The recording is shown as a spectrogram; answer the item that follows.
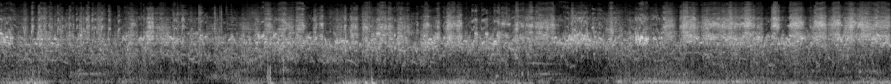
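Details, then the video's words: Budgerigars in an aviary colony squealing and chattering, harsh high squawks mixed with rapid twitters, the busy chorus running unbroken with a brief louder squeal near six seconds. "Beautiful Budgies sounds | Budgies chirping sounds"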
